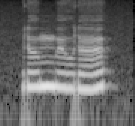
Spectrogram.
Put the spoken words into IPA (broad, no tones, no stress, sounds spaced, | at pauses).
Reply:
ɾ ɵ m ø u̯ ɾ œ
